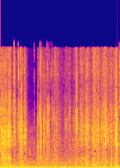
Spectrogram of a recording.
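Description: Faint crinkling and rustling of a plastic bag as a skein of yarn is pulled out of it, with a few brief crackles.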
